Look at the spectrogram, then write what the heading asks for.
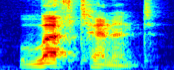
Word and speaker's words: lieutenant: know that yeah leftenant it's spelled this same but they pronounce it leftenant we looked into it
